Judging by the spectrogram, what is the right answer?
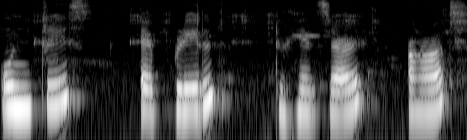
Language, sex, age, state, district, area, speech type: Assamese, female, 18-30, Assam, Tinsukia, rural, spontaneous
